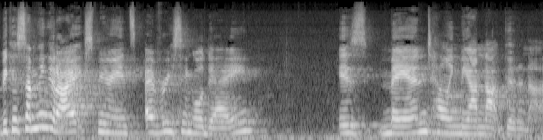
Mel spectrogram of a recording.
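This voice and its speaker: A woman's fairly high, lively voice at a fairly quick pace, with noticeable background noise and audible room echo. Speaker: beauty pageant titleholder. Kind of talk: inspirational talk to students. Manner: loud.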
